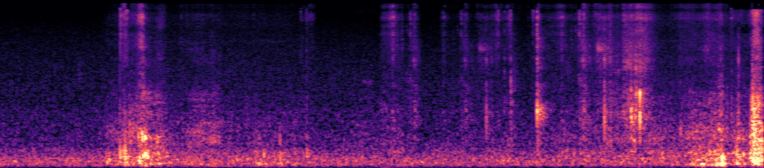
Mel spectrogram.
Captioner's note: lid rustling; paper rustling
